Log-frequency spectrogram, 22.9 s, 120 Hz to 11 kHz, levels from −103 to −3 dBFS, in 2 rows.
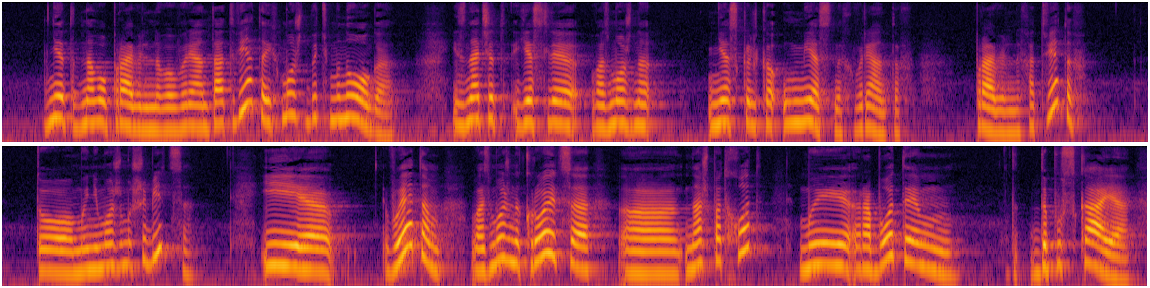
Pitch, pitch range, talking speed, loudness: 220 Hz, 190-245 Hz, 90 wpm, -27 LUFS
